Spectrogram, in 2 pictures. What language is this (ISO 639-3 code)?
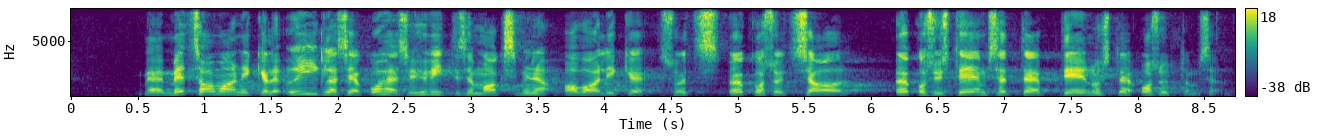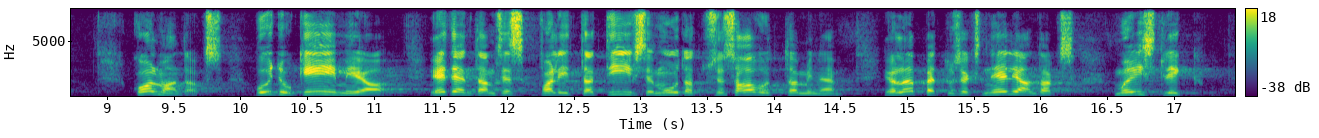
est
